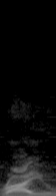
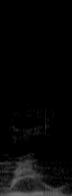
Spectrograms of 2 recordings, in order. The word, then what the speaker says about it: Ryu: like in Street Fighter we didn't know rayu was actually Ryu Blanca some people say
